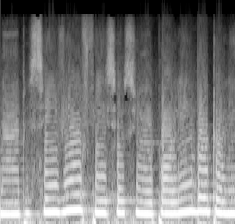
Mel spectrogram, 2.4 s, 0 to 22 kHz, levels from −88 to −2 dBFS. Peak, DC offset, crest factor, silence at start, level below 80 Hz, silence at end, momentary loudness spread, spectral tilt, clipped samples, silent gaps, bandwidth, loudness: 0 dBFS; under 0.1%; 4 dB; 0 s; -18 dBFS; 0 s; 3 LU; -6.5 dB/octave; 5%; none; 15 kHz; -5 LUFS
